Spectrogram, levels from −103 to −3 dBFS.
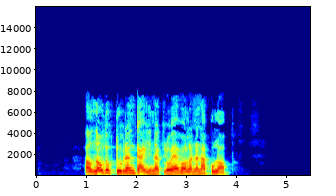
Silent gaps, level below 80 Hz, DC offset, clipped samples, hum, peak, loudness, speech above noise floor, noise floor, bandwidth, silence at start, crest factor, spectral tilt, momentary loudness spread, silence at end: none; -66 dBFS; under 0.1%; under 0.1%; none; -4 dBFS; -17 LUFS; 73 dB; -89 dBFS; 7.2 kHz; 1 s; 16 dB; -7.5 dB/octave; 5 LU; 1.7 s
